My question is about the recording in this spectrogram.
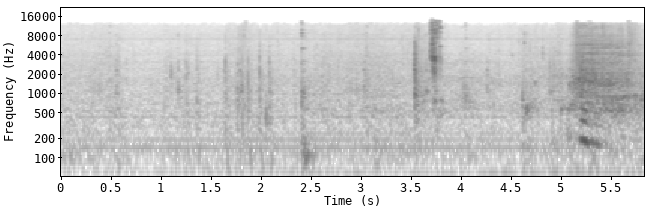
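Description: Quiet room tone with a low hum and a few faint clicks, including a sip from a wine glass. Near the end comes a short breathy sound.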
